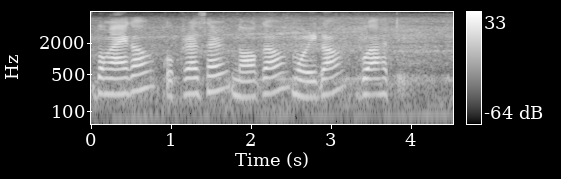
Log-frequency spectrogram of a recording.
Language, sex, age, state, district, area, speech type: Assamese, female, 18-30, Assam, Kamrup Metropolitan, urban, spontaneous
